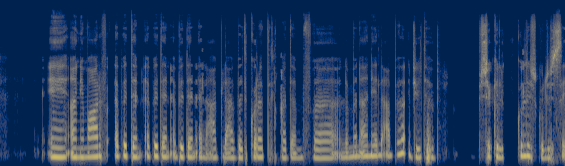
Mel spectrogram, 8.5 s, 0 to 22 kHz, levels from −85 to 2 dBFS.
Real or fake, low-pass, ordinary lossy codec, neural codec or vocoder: real; 19.8 kHz; none; none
